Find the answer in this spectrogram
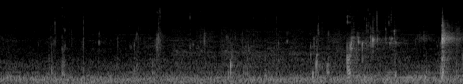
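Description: Close-miked chewing and mouth sounds of someone eating soft macaroni and cheese, with scattered small clicks, a few together about three and a half seconds in and a sharper one near the end.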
